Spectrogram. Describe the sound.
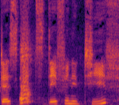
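The speaker's own large dog barks a few times in the background, the short gruff barks partly buried beneath a person talking into the microphone.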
